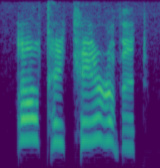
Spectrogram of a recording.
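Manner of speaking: very high, mocking falsetto squeak. Narrator reading Junior mimicking Nancy Dunbar, in a mocking falsetto. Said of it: "Junior mimicked in a falsetto".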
